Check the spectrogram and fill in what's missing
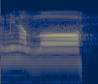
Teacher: ما فخمش الهاء زي ما بيعمل كتير من الناس. يعني ما اقولش ايه ولا يستخفون من الله، من الله دي لا، قول من الله كده.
